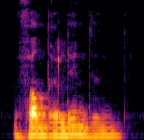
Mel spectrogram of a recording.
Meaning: a surname
- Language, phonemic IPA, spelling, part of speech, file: Dutch, /vɑn dər ˈlɪn.də/, van der Linden, proper noun, Nl-van der Linden.ogg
